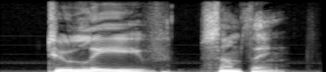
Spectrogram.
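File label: "to leave something", English, male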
